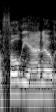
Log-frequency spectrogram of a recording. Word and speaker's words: Fogliano: Foliano is spelled Fogliano.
